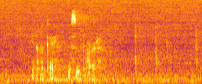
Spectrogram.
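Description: Faint, indistinct voice murmuring quietly for about a second and a half, followed by a few light clicks.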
